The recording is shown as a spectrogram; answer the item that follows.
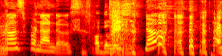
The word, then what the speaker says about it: Stefanos Sifandos: I'm going to say it in the accent as well. That's meant to be the pronunciation that it should be pronounced in.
